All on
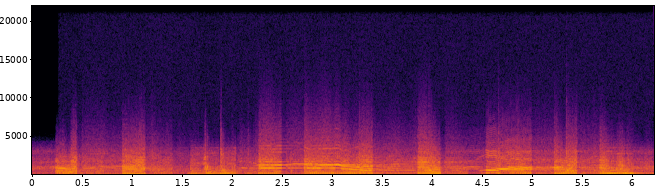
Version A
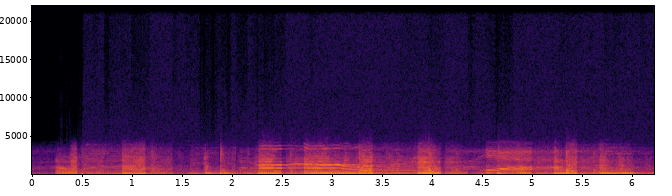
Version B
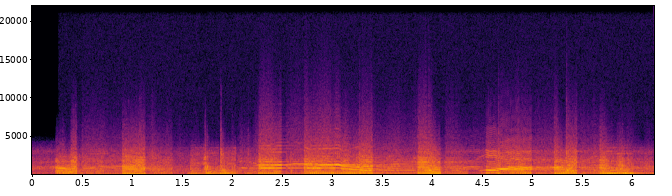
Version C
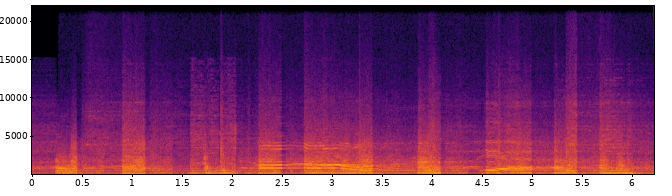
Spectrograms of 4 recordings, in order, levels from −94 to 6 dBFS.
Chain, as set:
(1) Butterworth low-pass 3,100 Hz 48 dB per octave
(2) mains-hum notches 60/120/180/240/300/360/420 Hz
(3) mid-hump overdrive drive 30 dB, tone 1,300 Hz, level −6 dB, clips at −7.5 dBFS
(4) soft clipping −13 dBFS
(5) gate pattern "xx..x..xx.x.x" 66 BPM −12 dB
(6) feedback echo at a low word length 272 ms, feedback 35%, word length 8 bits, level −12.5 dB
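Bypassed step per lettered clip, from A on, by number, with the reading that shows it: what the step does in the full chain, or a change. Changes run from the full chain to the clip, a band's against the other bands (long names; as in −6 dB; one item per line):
3, change in crest factor +4.5 dB
4, distortion level −20 dB
1, 4 kHz band +4.5 dB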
